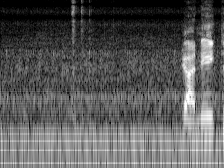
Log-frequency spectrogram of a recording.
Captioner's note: tractor engine revving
